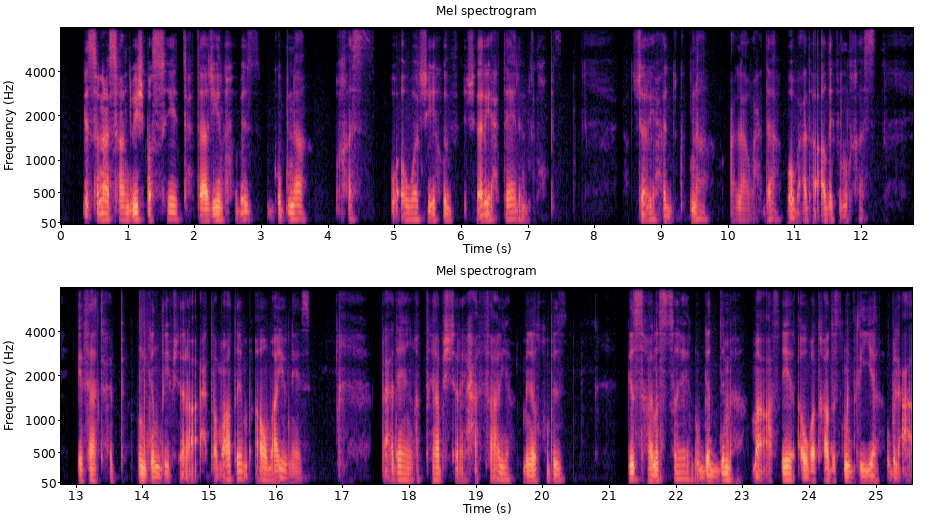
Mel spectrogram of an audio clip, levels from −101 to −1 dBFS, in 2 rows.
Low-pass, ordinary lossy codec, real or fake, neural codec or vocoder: none; none; real; none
